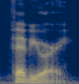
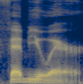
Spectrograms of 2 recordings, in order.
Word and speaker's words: February: The common slip-up is missing that first R, right? Turning it into something like February. Exactly. Or even February. People often drop that first R. But that's not technically correct.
